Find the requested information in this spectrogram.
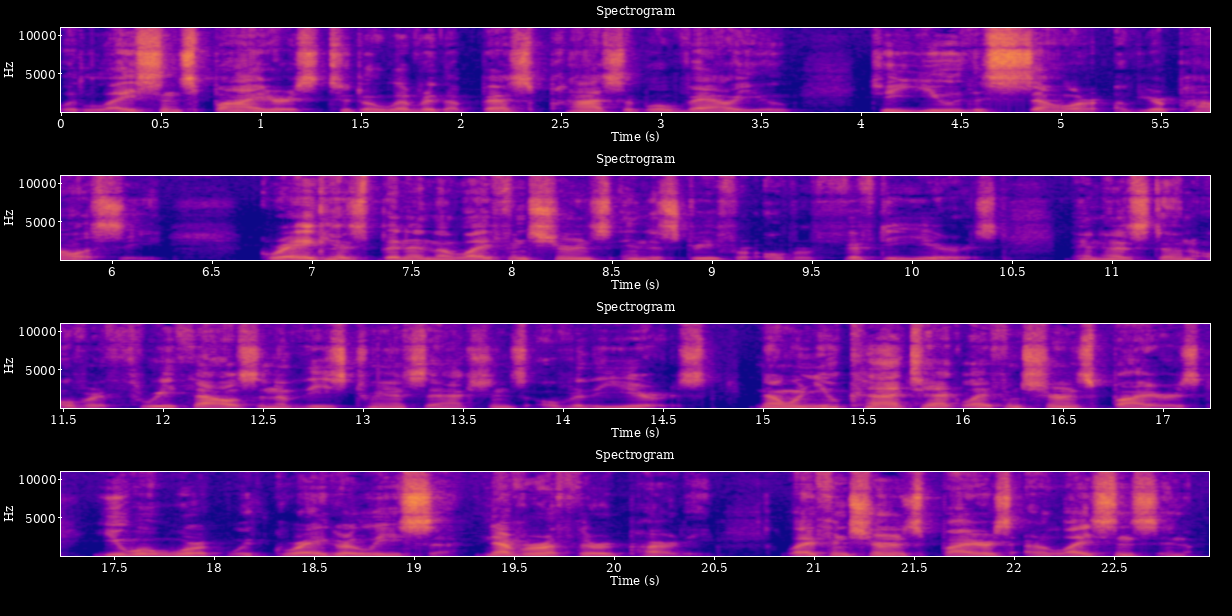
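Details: Adult male speaker; Normal fluent speech.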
